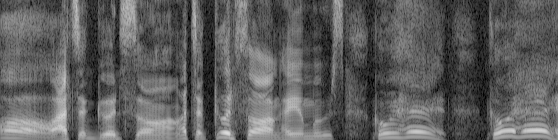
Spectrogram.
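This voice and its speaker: Putting on a character voice, a man speaks fairly slowly at a high pitch with very wide pitch swings. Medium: read story. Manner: teasing.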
